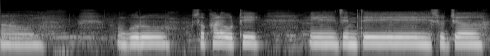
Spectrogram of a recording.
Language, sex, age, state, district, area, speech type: Odia, female, 18-30, Odisha, Balasore, rural, spontaneous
